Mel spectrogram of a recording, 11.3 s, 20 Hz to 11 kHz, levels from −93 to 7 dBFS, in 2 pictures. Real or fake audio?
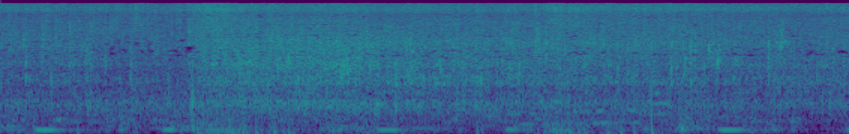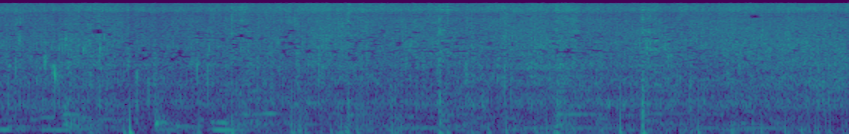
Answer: real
